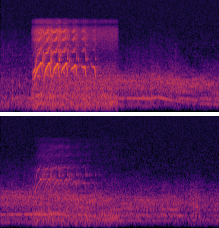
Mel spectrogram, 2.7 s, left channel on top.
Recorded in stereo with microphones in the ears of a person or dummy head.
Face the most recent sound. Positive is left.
turn(degrees=65)  # may be behind; listen again after turning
